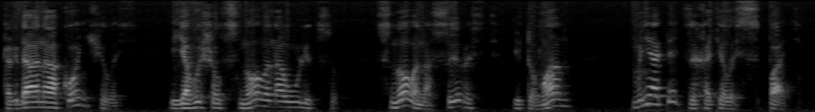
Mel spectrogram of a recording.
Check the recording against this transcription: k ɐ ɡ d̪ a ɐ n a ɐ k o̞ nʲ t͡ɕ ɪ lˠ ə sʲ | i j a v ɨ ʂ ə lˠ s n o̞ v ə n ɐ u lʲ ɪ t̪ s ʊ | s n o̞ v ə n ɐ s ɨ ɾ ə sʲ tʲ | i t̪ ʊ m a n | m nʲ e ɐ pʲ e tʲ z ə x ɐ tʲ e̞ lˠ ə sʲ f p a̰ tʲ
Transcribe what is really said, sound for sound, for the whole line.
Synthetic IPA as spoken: k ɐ ɡ d̪ a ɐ n a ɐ k o̞ nʲ t͡ɕ ɪ lˠ ə sʲ | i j a v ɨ ʂ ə lˠ s n o̞ v ə n ɐ u lʲ ɪ t̪ s ʊ | s n o̞ v ə n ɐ s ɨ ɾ ə sʲ tʲ | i t̪ ʊ m a n | m nʲ e ɐ pʲ æ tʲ z ə x ɐ tʲ e̞ lˠ ə sʲ s p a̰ tʲ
